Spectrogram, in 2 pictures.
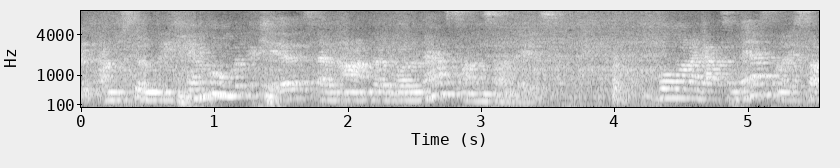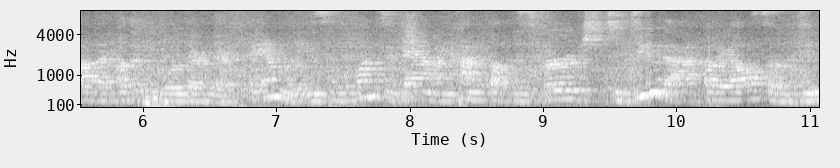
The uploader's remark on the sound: Arlington TOT is held on the 2nd Monday of each month at O'Sullivan's Irish Pub located at 3207 Washington Blvd., in Arlington, VA, across from St.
